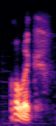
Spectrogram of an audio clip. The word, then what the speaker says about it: Pollock: Today, our guest is Pollack. Is that how you pronounce it? Pollock.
